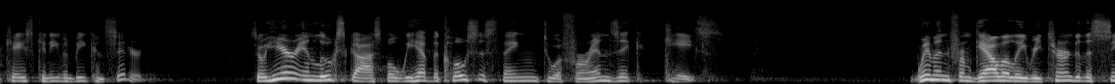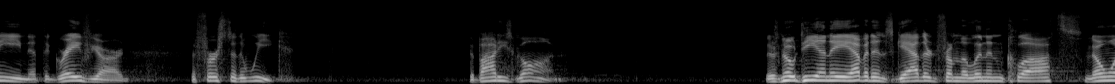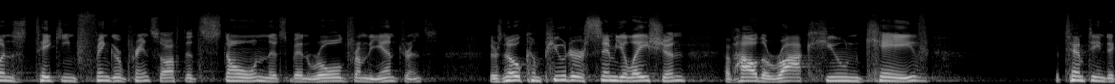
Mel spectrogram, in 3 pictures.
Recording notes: Easter Sunday message delivered during the Traditional Worship Service. Easter Sunday message delivered during the Traditional Worship Service.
